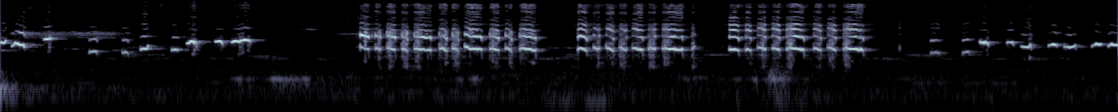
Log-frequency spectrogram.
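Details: A pet cockatiel, said to sing well and say its own name, sings clear whistled notes, then bursts of rapid, harsh, rattling chatter before returning to whistles.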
